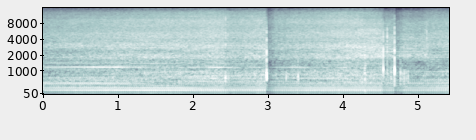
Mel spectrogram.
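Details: Homelite LR4400 generator after carburetor and kill switch replacement, primed: steady, even drone that changes tune as the speed is backed off, then runs smoothly; normal running.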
